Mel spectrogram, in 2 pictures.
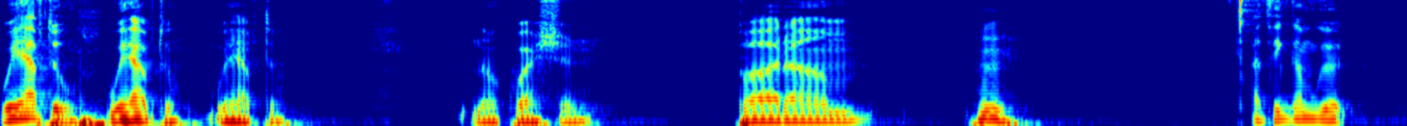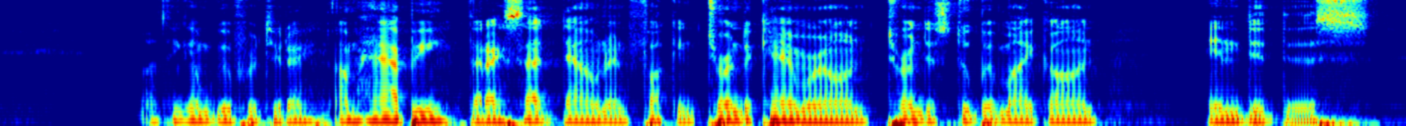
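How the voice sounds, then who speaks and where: This man talks at a moderate pace with a fairly low pitch, a dark, mellow tone, ordinary pitch variation and long, frequent pauses. The very clean recording has a silent background and a dry, close sound with no echo. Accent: Spanish. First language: Spanish. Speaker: video creator. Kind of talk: personal monologue vlog. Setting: home recording to camera. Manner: casual, halting with fillers.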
